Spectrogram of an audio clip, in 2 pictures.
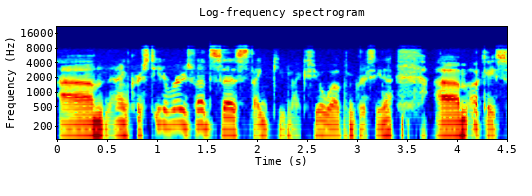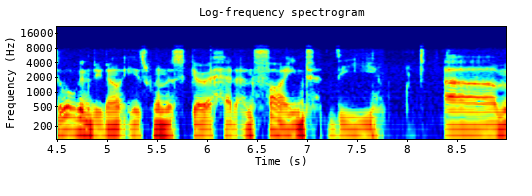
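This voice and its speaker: Speaking quietly, a man keeps a fairly quick pace. His pitch is fairly low, with ordinary variation. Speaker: gaming streamer teaching modding. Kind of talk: live-streamed coding tutorial. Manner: talking quietly.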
